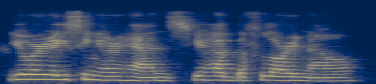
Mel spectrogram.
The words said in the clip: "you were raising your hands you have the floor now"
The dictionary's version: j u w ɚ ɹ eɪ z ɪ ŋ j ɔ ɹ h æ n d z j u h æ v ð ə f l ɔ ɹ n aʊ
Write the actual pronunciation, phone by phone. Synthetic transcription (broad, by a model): j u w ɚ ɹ eɪ s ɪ ŋ j ɔ ɹ h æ n d s j u h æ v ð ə f l ɔ ɹ n aʊ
